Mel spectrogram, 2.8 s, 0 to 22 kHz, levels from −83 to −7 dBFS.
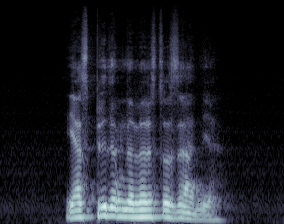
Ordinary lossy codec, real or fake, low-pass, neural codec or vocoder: none; fake; 19.8 kHz; autoencoder, 48 kHz, 32 numbers a frame, DAC-VAE, trained on Japanese speech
